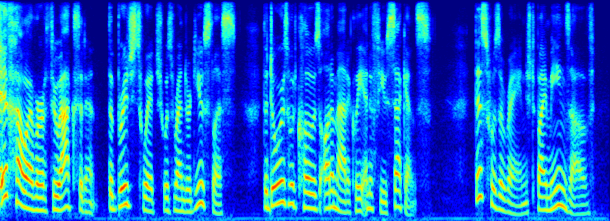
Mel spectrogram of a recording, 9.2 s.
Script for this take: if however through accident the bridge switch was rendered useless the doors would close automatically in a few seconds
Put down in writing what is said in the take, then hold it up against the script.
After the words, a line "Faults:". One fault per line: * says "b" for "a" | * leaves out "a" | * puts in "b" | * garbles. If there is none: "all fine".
if however through accident the bridge switch was rendered useless the doors would close automatically in a few seconds this was arranged by means of
Faults:
* puts in "this was arranged by means of"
